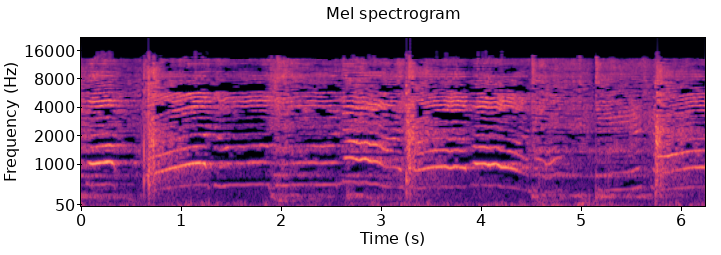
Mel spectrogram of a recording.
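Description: A boy singing an Assamese devotional naam chant, his voice sliding between held notes. He strikes large hand cymbals about three times, and each clash rings on under the singing.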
